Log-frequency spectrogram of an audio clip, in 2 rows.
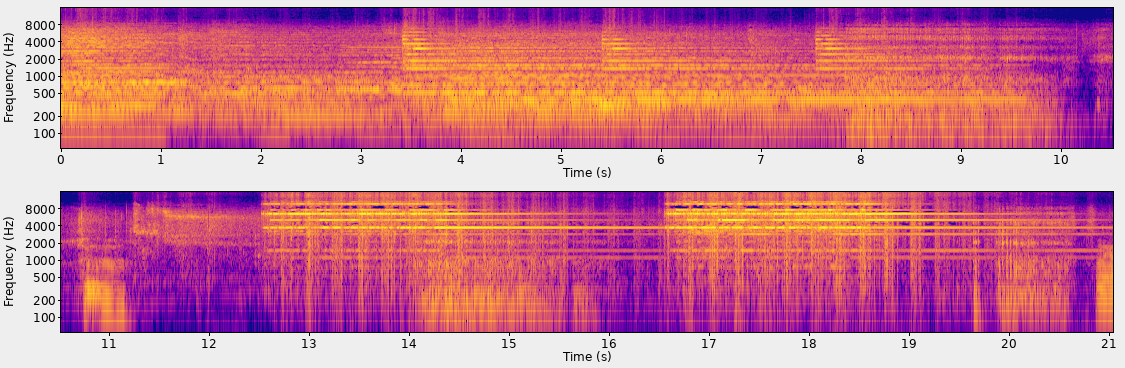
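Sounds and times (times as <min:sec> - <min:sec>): telephone bell ringing: 0:12.5 - 0:21.0.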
